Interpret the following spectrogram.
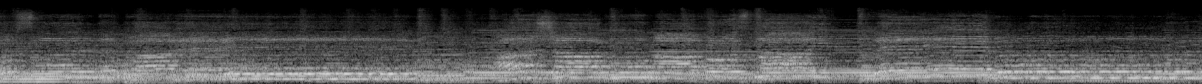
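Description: A Romanian Christian song, sung by several voices together over a musical backing.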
